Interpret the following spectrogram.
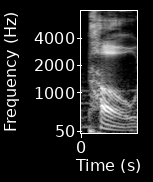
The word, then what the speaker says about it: Poe: All right, so lots of people telling me that it's pronounced Poe, not Poo.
